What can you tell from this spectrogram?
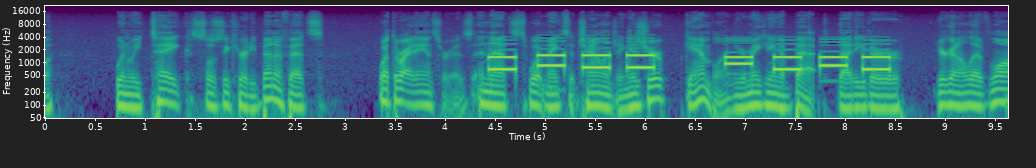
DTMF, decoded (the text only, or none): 2966 0282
